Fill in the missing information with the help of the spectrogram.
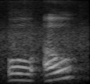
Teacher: कंठोष्ठ, कंठ और ओष्ठ यानी होंठ, गला और होंठ, कंठोष्ठ ये वर्ण हैं ओ औ, और इनका नाम हो गया, इन वर्णों का नाम हो गया कंठोष्ठ।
